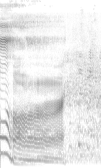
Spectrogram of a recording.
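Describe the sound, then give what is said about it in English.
A person imitates an angry cat's growl: one drawn-out, strained vocal snarl of about a second that dips in pitch and then rises into a rough wail before cutting off. “The hair on their backs and the ears, they pin those ears back. And then they get this sound.”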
